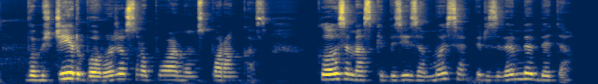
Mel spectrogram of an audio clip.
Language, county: Lithuanian, Vilnius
